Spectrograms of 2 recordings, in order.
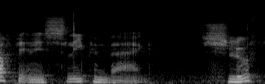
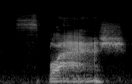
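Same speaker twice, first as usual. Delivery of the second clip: usual speaking voice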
